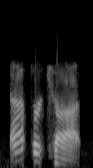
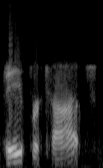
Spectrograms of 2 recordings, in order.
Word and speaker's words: apricot: Well, I'm going to have some toast, and I'm going to put apricot jam on it, not apricot.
